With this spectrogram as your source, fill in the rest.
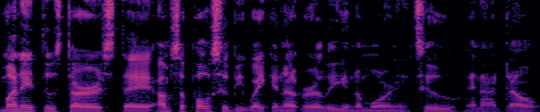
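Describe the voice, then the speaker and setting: This man talks at a fairly quick pace, his fairly low pitch held in fairly even intonation. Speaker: trading livestreamer. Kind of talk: casual livestream commentary. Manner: fast.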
